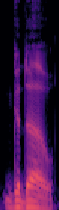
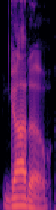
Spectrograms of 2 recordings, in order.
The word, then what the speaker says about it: Godot: Americans have always pronounced the name Godot, while the playwright has pronounced Godot.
